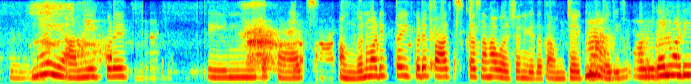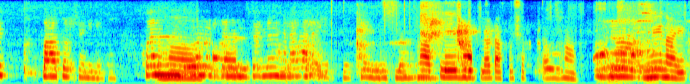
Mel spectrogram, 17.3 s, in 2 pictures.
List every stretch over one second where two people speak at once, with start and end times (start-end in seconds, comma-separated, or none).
none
